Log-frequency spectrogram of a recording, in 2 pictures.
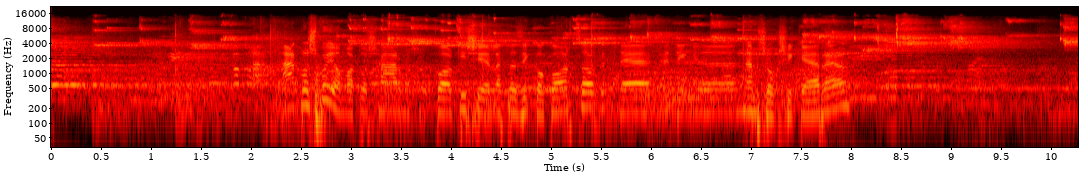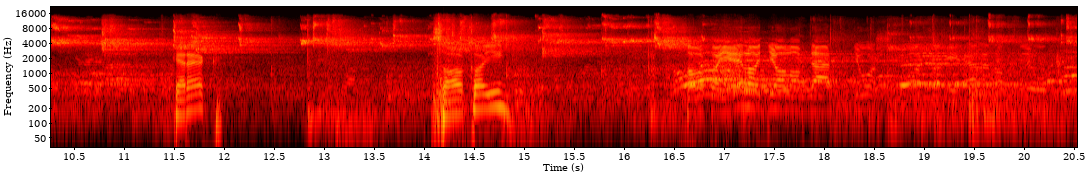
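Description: Players shout to one another across the gym.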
